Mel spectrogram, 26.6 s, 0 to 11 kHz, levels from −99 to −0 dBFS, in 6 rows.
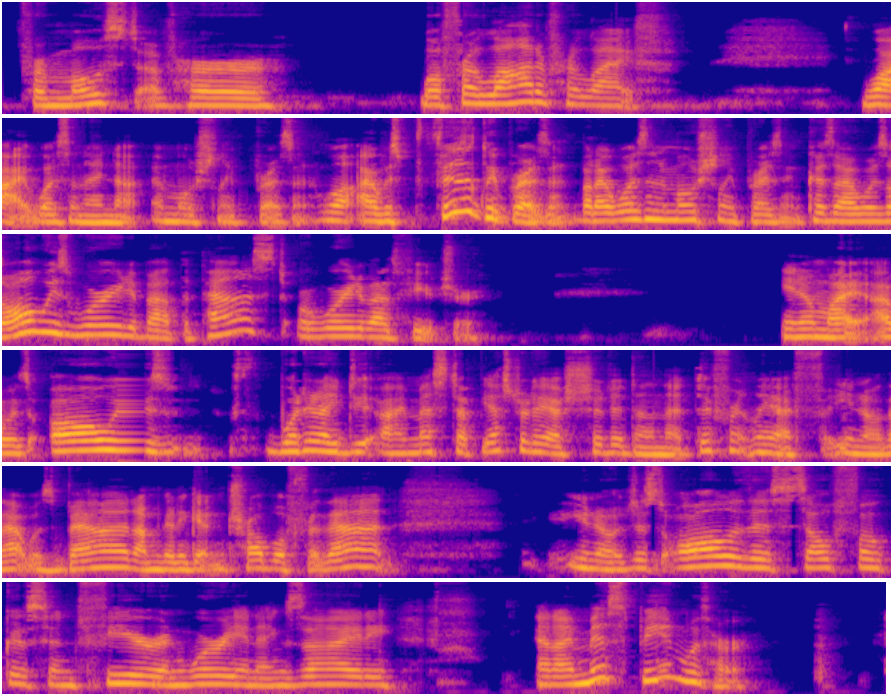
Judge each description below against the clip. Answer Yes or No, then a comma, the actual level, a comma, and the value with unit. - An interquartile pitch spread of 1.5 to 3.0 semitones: No, average, 4.0 semitones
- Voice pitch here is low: No, high, 200 Hz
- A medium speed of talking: No, fast, 210 wpm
